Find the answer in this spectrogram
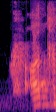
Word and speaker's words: अथ: चल जाएगा पहला शब्द अथ देखि यह शब्द जहां भी आता है लोग इसका गलत उच्चारण प्राय करते और इसको बोलते अथ अथ नहीं अथ थ थ का का पूरा ध्यान रखना है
